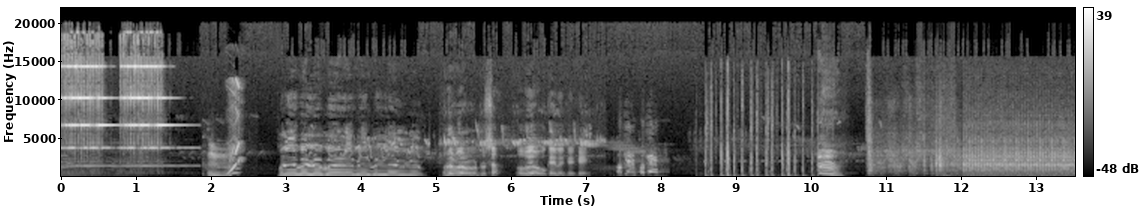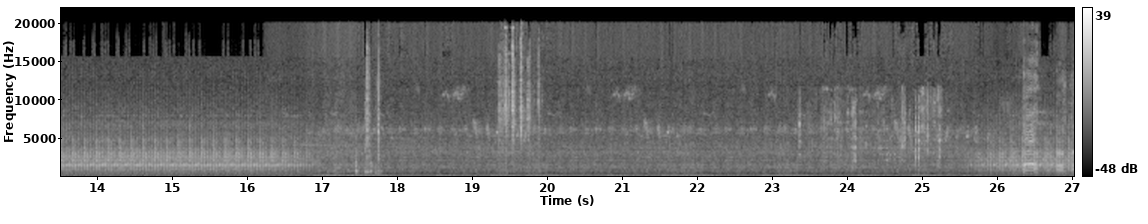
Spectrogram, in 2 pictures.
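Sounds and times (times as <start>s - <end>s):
low pulsing drone: 16.2s - 27.0s
motor whine: 16.2s - 27.0s
clicks: 19.3s - 20.1s.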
